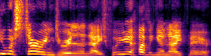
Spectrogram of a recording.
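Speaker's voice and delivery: bad fake Irish accent, very high and quick. Recapping a show, voicing Picard's Irish house servant speaking to him: terrible Irish accent. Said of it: "this is a terrible Irish accent".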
